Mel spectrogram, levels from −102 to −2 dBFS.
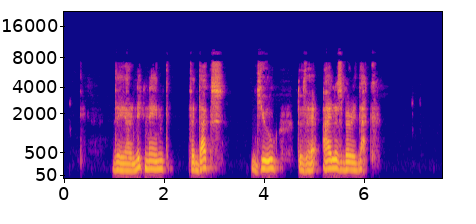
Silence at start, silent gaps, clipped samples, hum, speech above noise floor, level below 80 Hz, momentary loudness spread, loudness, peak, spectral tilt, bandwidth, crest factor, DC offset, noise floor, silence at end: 1 s; none; under 0.1%; none; over 70 dB; -66 dBFS; 17 LU; -21 LUFS; -4 dBFS; -6 dB/octave; 7.6 kHz; 20 dB; under 0.1%; under -90 dBFS; 1.35 s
